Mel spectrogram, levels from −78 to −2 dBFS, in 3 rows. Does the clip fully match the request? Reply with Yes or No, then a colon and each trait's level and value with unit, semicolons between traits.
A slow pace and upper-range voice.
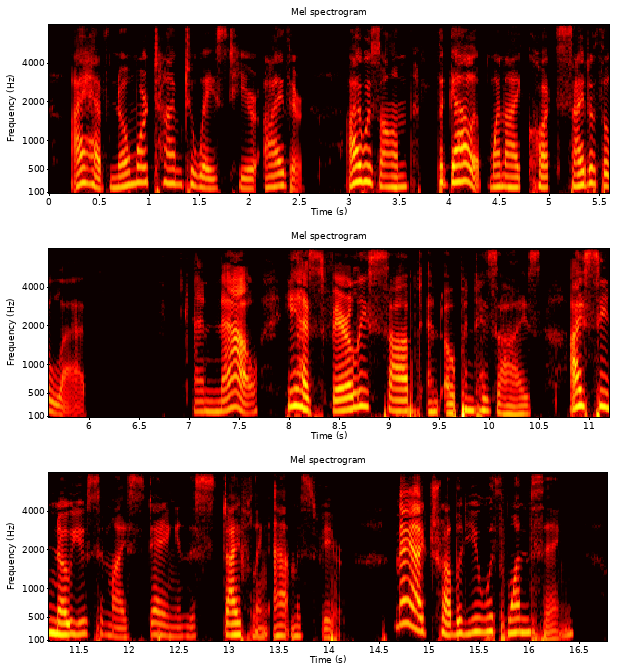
No: average, 175 wpm; high, 200 Hz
